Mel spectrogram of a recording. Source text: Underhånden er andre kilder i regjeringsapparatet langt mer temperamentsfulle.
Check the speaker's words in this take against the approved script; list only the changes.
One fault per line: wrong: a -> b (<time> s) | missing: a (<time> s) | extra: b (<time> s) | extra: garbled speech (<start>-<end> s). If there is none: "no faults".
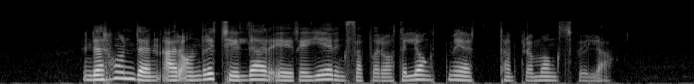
no faults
